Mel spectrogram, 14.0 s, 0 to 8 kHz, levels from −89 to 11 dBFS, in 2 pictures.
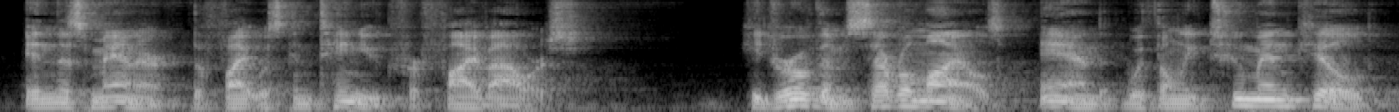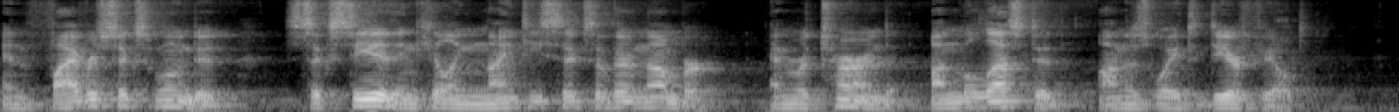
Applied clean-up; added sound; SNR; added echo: none; none; none; reverberation time 0.5 s.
